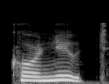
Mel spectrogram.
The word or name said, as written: cornute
